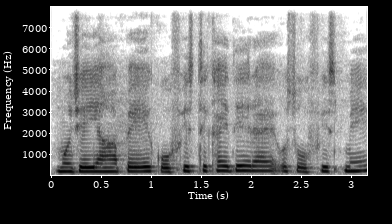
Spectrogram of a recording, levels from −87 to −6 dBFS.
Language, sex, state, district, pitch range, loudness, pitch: Hindi, female, Maharashtra, Washim, 190-220 Hz, -13 LUFS, 205 Hz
